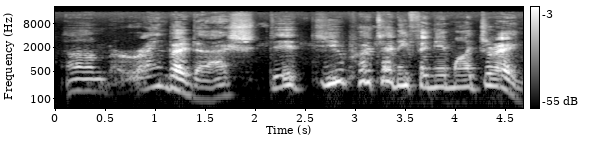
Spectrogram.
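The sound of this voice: A man puts on a character voice, speaking very slowly at a high pitch.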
